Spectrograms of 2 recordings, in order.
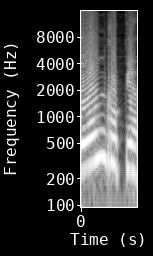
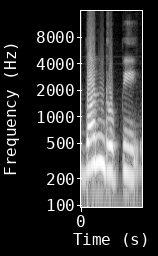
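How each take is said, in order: First: The first word begins with a plain O vowel. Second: The first word begins with a W sound. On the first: The speaker calls it wrong. "ಓನ್ rupee ಅಂತಲ್ಲ" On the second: The speaker calls it right. "ಡಬ್ಲ್ಯೂ sound ಬರುತ್ತೆ"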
